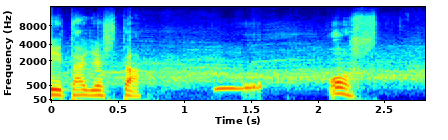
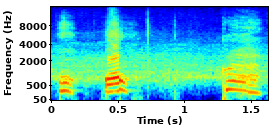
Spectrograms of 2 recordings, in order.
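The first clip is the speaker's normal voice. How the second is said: high excited shouting; excited yelling; 10 semitones higher than usual. Real, not acted. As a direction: yell it out, thrilled. Streamer yells at Scooby-Doo reveal.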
